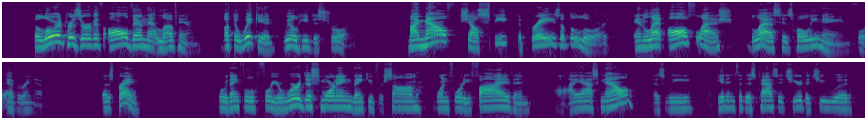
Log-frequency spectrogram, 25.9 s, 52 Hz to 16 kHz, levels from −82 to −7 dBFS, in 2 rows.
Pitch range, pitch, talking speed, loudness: 140-165 Hz, 150 Hz, 150 wpm, -36 LUFS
